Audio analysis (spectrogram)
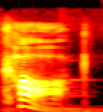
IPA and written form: kɑ: (car)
